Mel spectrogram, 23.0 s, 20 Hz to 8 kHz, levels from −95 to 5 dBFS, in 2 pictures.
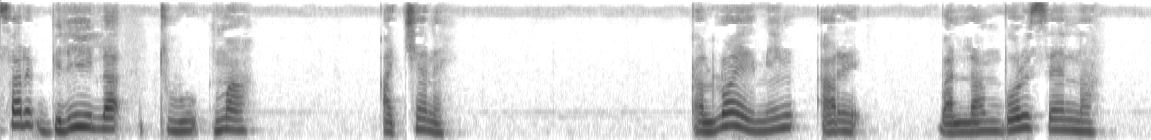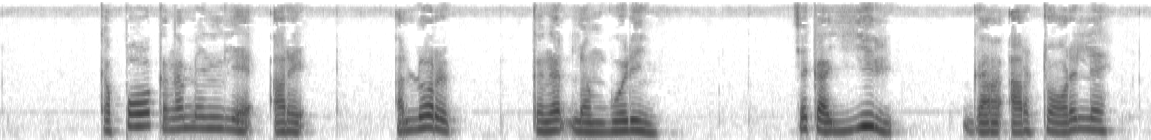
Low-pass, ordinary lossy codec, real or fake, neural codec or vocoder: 7.2 kHz; MP3, 32 kbps; fake; codec, 44.1 kHz, 7.8 kbps, DAC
